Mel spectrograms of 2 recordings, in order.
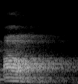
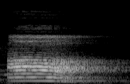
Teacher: प्लुत स्वर, उनका उच्चारण दीर्घ स्वर से भी दुगनी मात्रा अर्थात दोगुने समय के साथ किया जाता है।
